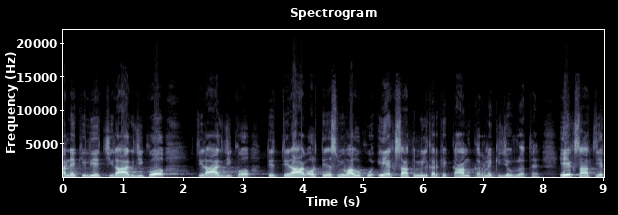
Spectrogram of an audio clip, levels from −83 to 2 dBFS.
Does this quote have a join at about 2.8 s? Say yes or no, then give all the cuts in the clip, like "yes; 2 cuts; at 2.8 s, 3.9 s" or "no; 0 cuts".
no; 0 cuts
